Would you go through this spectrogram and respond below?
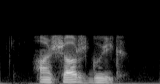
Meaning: property; real estate, realty
- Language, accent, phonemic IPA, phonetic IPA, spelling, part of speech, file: Armenian, Eastern Armenian, /ɑnˈʃɑɾʒ ɡujkʰ/, [ɑnʃɑ́ɾʒ ɡujkʰ], անշարժ գույք, noun, Hy-անշարժ գույք.ogg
